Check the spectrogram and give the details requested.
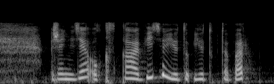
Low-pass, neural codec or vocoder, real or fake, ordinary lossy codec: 7.2 kHz; none; real; none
